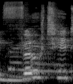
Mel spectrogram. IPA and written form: ˈvəʊtɪd (voted)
